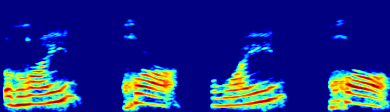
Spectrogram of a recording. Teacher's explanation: حلق کا پہلا حصہ جو ہے جو منہ کی طرف ہے، اس میں سے 2 حروف نقطوں والے ہیں جو ادا ہوں گے، اور یہ دونوں حروف موٹے پڑے جاتے ہیں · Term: ابتدائی حلق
